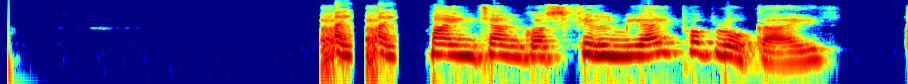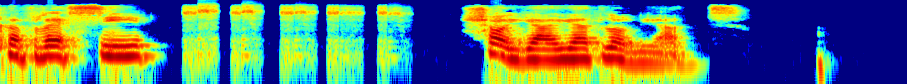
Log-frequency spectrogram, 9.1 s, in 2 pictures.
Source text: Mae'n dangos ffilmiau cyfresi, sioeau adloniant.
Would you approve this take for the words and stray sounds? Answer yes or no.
no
